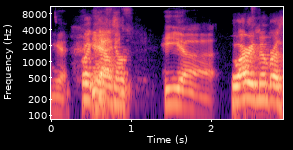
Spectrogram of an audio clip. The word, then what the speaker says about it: Kwiatkowski: Kwiatkowski.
